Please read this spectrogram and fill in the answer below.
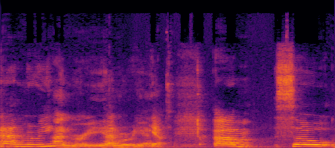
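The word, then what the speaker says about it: Anne-Marie: like Jorja Smith, IMDb, Ray Black, Lady Lushur, Anna Marie. Do I pronounce that correctly? Yeah. It's Anne Marie? Anne Marie, yeah.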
